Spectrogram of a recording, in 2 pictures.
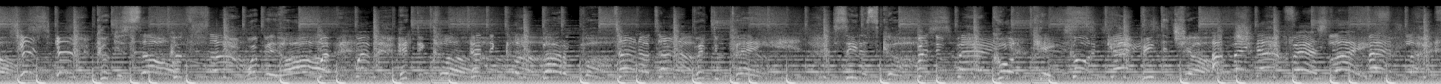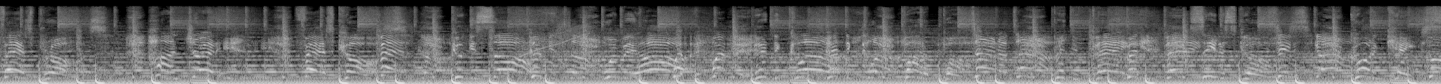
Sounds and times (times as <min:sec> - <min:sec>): Pop music: 0:00.0 - 0:28.8.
